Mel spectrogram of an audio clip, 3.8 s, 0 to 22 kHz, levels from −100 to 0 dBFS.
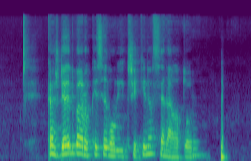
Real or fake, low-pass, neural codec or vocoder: fake; 14.4 kHz; codec, 44.1 kHz, 2.6 kbps, SNAC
